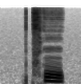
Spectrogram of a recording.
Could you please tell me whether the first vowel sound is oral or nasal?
nasal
